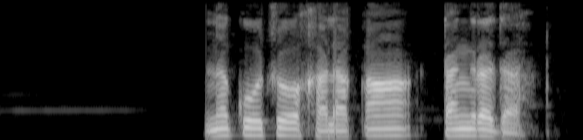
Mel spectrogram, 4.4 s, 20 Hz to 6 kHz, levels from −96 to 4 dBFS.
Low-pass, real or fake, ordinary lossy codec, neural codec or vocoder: 5.4 kHz; real; Opus, 64 kbps; none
